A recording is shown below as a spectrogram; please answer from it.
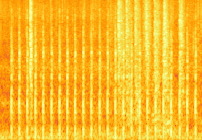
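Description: Rapid automatic rifle fire in a war video game, a fast, even stream of roughly twenty close, punchy shots in about two seconds, with no talking over it.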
